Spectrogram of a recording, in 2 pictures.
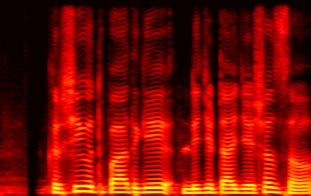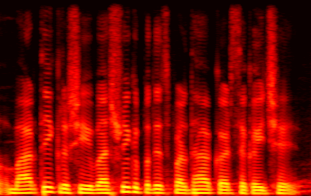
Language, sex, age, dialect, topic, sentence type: Maithili, male, 25-30, Eastern / Thethi, agriculture, statement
